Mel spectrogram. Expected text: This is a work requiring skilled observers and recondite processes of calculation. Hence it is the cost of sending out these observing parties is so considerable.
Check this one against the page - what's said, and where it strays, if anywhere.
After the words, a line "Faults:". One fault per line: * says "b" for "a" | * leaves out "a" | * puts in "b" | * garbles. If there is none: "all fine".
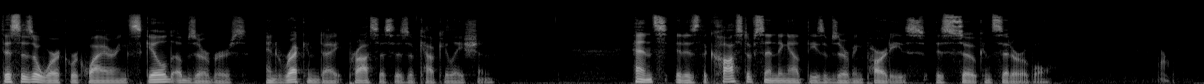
This is a work requiring skilled observers and recondite processes of calculation. Hence it is the cost of sending out these observing parties is so considerable.
Faults:
all fine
